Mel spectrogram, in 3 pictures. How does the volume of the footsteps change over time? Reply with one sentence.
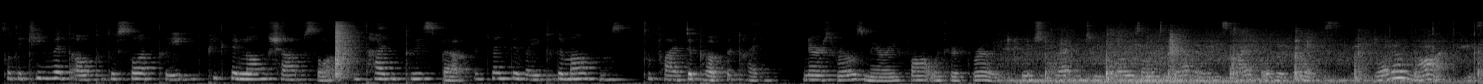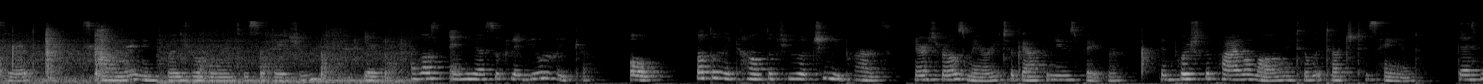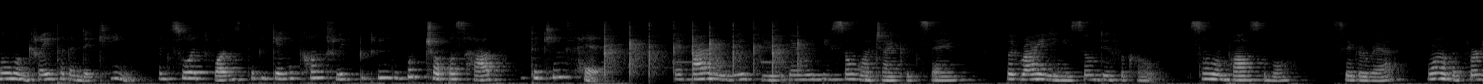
The loudness of the footsteps goes down.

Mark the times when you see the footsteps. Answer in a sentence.
The footsteps can be heard from 9.8 to 19.1 s.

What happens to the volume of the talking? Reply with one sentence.
The loudness of the talking stays about the same.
